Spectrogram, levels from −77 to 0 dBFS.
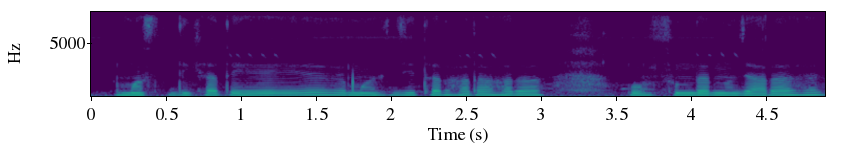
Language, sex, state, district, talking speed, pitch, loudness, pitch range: Hindi, female, Chhattisgarh, Jashpur, 120 wpm, 190 Hz, -39 LUFS, 185-195 Hz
